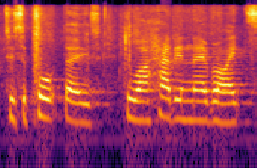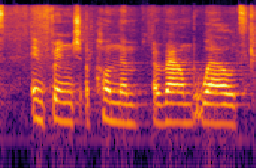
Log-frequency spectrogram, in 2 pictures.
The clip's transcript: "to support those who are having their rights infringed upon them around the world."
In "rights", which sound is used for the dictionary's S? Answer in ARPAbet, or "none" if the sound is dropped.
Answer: S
